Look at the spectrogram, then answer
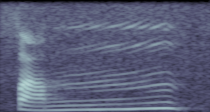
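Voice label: "fan5", Cantonese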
